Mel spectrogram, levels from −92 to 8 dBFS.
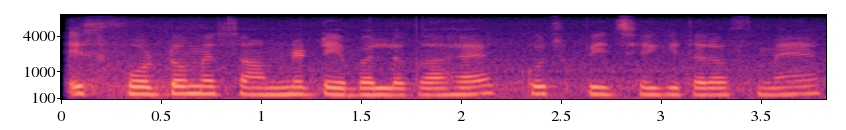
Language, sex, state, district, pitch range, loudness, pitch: Hindi, female, Haryana, Rohtak, 190-215 Hz, -18 LUFS, 200 Hz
